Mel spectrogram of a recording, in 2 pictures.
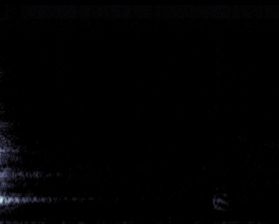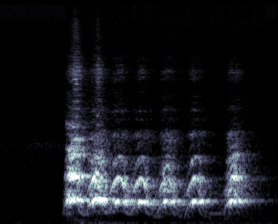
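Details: After a fading bark and a pause of about three seconds, a dog breaks into a rapid string of about six barks, then a final separate bark.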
